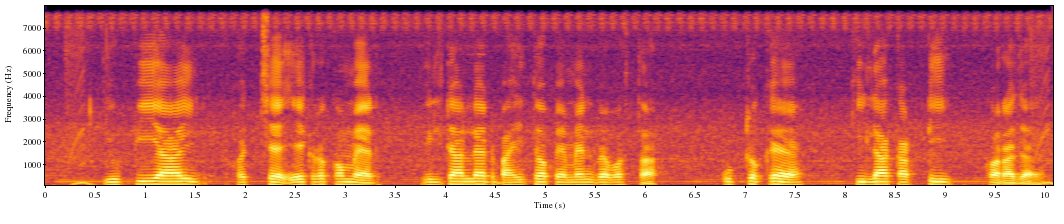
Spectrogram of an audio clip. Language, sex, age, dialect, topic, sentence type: Bengali, male, 18-24, Jharkhandi, banking, statement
